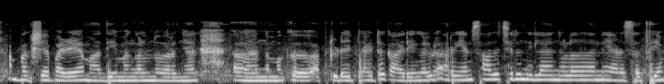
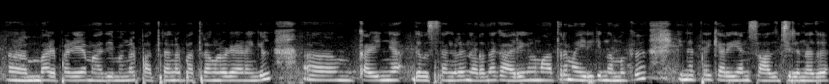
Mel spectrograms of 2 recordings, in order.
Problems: background sounds at intervals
